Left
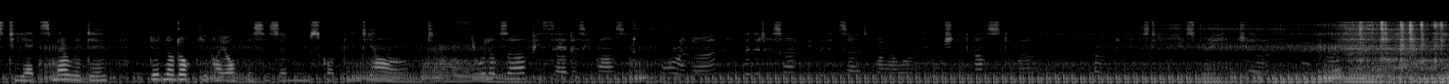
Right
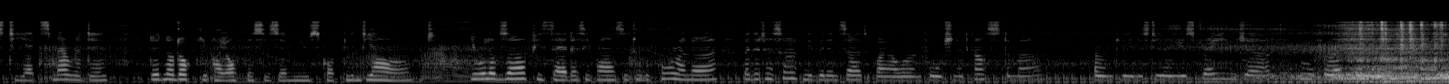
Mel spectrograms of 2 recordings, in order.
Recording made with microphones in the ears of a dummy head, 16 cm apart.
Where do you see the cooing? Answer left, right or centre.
right.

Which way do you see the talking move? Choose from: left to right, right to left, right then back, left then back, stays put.
left to right.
